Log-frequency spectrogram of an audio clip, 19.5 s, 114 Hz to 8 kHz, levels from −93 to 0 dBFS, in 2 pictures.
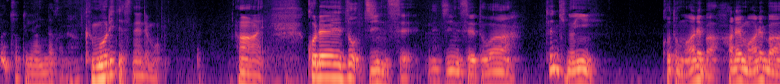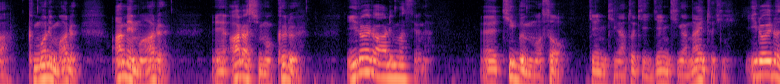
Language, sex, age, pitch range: Japanese, male, 40-59, 100-150 Hz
